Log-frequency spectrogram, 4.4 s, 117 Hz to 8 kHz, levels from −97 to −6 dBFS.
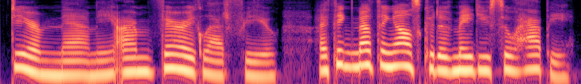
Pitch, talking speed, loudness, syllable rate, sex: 225 Hz, 250 wpm, -16 LUFS, 6.0 syllables/s, female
